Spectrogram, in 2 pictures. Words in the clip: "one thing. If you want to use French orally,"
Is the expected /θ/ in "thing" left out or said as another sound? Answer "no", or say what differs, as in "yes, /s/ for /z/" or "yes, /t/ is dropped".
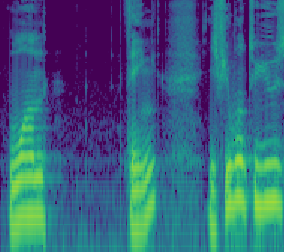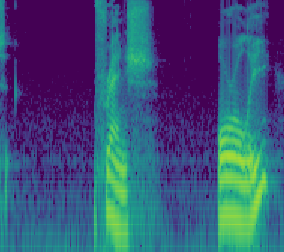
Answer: no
